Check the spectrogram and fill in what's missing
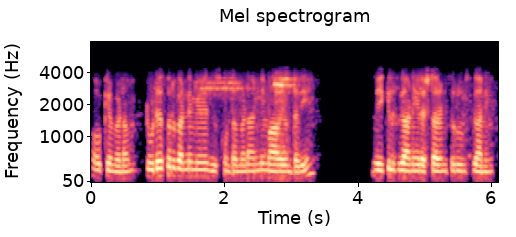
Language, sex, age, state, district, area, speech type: Telugu, male, 18-30, Telangana, Nalgonda, rural, conversation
